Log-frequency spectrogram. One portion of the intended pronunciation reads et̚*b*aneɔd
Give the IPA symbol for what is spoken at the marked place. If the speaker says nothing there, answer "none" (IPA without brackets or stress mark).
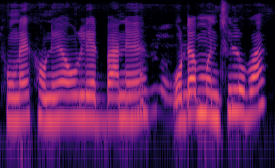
b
